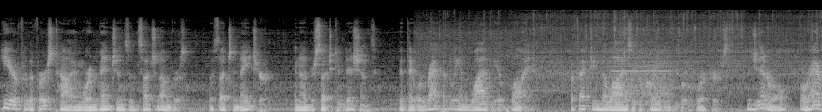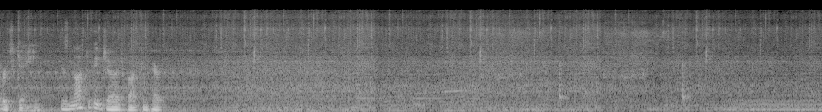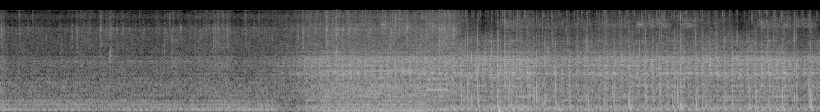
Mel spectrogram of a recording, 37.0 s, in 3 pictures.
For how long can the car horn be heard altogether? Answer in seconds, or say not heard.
3 s.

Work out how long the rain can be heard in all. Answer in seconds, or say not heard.
31 s.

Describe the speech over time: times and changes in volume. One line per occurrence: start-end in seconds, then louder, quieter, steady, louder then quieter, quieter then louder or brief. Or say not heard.
0.0-14.8 steady.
